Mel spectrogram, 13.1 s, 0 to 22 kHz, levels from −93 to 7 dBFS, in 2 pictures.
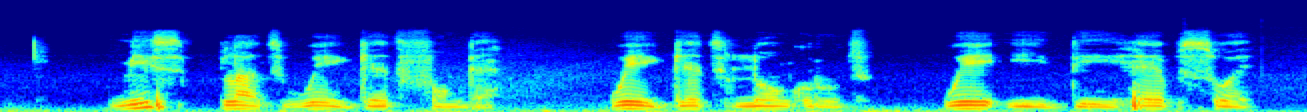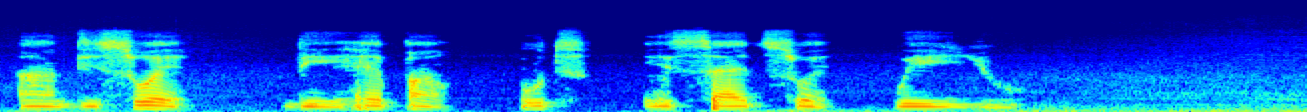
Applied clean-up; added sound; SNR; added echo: none; Traffic noise, roadway noise / Bus; 20 dB; none.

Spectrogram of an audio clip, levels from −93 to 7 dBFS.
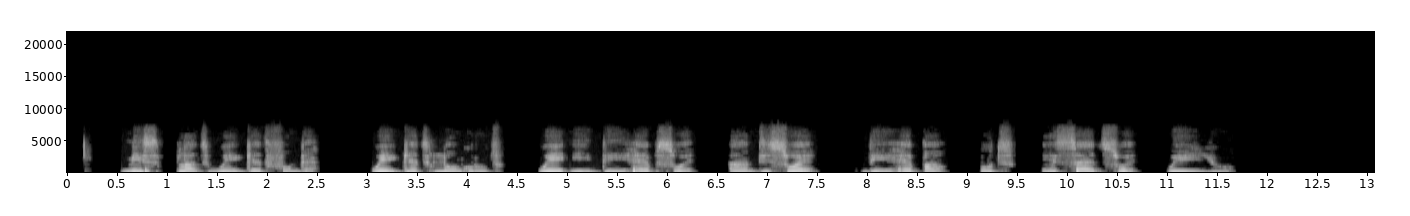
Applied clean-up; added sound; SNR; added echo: none; none; none; none.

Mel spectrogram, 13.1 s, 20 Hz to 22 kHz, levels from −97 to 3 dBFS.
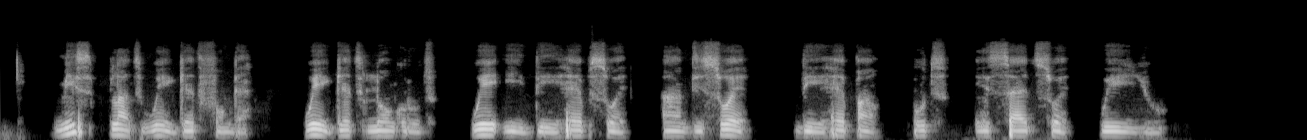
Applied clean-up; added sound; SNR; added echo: neural mask model Resemble Enhance denoiser.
